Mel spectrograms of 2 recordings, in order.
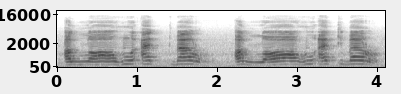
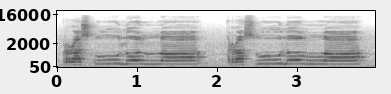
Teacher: the word Allah Almighty has a zaba or pesh, then the lam will be pronounced with the tafkhim mota, bold. And if the letter before the lam in the word Allah Almighty has a zir, then it will be pronounced with the tarkeek, right?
